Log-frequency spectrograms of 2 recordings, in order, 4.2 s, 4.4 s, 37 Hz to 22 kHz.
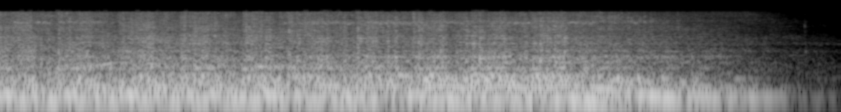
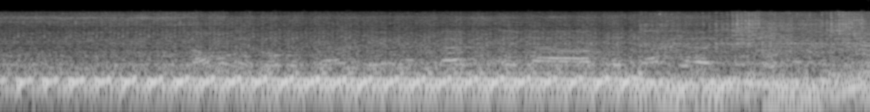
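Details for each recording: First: RB26-swapped Subaru WRX, first start on Haltech ECU base map, cooling not yet plumbed: loud, uneven, lumpy idle before shutting off; not running right yet; rough running. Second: RB26 straight-six swapped into a Subaru WRX on a Haltech Platinum ECU base map, fuel ratio brought down to 12, warming with fans on: smooth clean rises and falls through several blips, no misfires; normal revving.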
